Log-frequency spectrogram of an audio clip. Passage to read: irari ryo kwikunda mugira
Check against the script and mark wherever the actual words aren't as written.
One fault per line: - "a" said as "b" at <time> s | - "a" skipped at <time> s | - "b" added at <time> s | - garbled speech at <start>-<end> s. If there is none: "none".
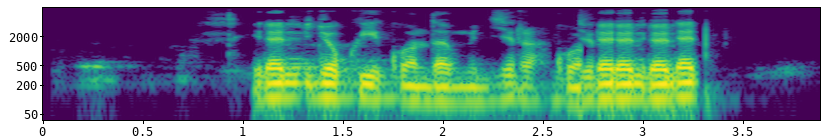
- garbled speech at 2.5-3.3 s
